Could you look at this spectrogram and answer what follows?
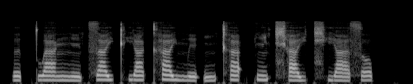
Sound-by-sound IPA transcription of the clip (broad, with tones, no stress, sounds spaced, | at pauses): ə˨ t̚ t̪ w a˧ ŋ ẽ˨˩ t͡s a˦ j kʰ j a˦ kʰ a˥˧ j m e˨ ʔ ĩ˧ kʰ a˦ ʔ k ẽ˦ t͡ɕʰ a˦ j t͡ɕʰ j a˥˧ s ɔ˦ p̚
